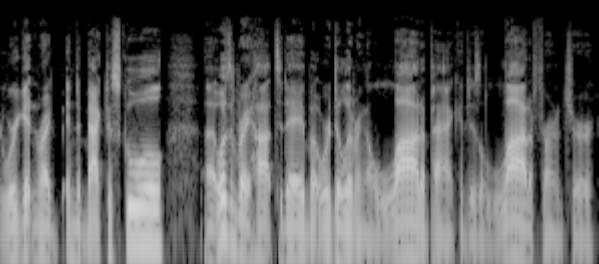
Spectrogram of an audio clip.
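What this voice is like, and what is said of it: Tired, mellow voice. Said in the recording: “my voice is very tired. I am very tired ... probably going to be a little more mellow on my part”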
